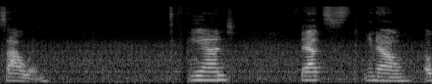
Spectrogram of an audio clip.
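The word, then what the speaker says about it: Samhain: spelled sa mhm a I end but it's pronounced sullen and that's you know a witch's holiday my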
